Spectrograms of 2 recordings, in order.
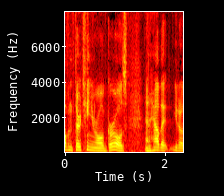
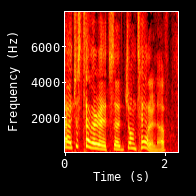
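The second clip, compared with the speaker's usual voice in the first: put-on lilting British accent, pitched up high; 7 semitones higher than usual. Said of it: "I do a great British accent".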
